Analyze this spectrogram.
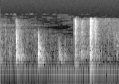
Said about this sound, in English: Open the door.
